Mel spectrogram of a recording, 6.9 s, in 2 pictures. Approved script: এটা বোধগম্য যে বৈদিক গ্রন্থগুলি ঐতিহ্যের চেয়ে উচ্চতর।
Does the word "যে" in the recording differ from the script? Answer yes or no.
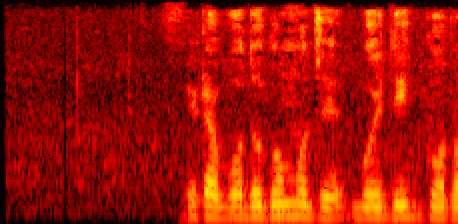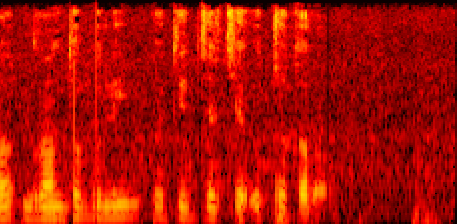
no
